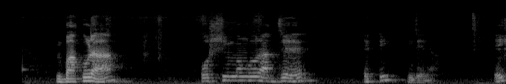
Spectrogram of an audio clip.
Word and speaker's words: বাঁকুড়া: নর পরিবর্তে এন ইংরেজিতে কিন্তু আমরা বানটা আমরা বাংলা উচ্চারণ করবো একটু নাসিক্য দিয়ে বাকুড়া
